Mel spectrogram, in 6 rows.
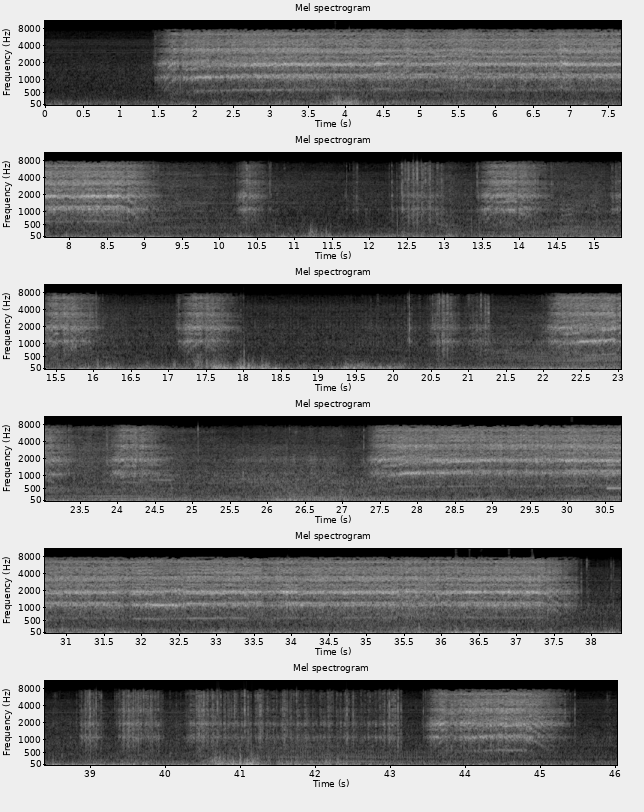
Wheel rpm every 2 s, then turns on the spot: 10, 150, 160, 160, 90, 0, 30, 30, 20, 0, 10, 60, 20, 30, 160, 160, 160, 160, 130, 20, 20, 30, 70.
38-42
